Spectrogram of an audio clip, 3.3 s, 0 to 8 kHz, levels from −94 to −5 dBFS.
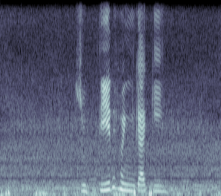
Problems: constant background noise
